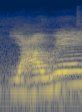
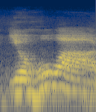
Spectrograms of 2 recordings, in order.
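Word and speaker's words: Yahweh: 같은겁니다 그래서 어 저 길을 보여주시고 한비야 이게 야외 애라고 하는데 조 이끌 짠 못 읽도록 알려고 점을 막 다른데 갖다 붙였습니다 그래서 나중에 사람들이 이걸 여호와 라고 읽었는데요 사실은 야외가 만나가 척의 지금도 야외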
